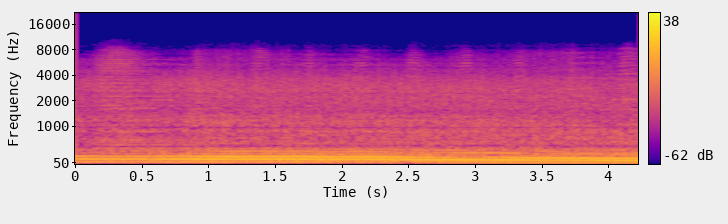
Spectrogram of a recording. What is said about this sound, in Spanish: El auto se detiene casi silenciosamente.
